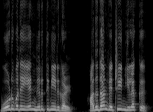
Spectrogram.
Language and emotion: Tamil, angry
